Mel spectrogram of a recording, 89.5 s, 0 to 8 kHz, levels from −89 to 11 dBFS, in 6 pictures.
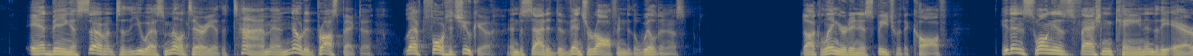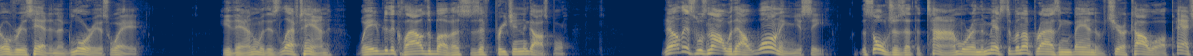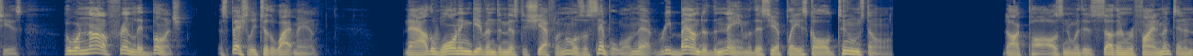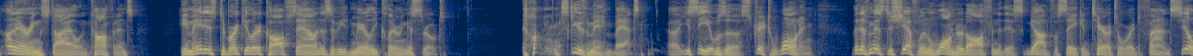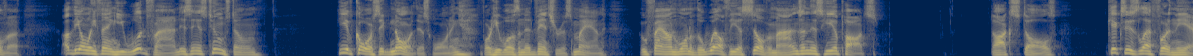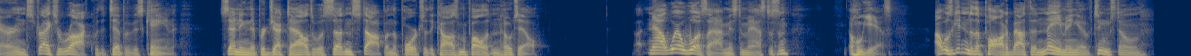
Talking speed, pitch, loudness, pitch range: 175 wpm, 120 Hz, -19 LUFS, 100-140 Hz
